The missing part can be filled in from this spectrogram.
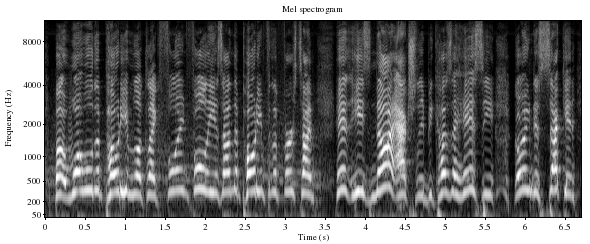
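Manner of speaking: rising, excited finish-line call; motorsport commentator. Real, not acted. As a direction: build up to the win. Winner call, building up.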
